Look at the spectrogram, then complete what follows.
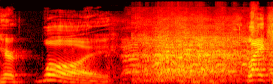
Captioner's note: audience laughs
